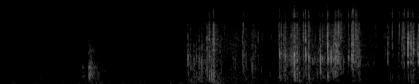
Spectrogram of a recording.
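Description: Clear plastic wrapping around a bundle of diamond-painting drill bags crinkling as it is picked up and handled. There is one brief rustle about a second in, then continuous crackling from about two seconds in.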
